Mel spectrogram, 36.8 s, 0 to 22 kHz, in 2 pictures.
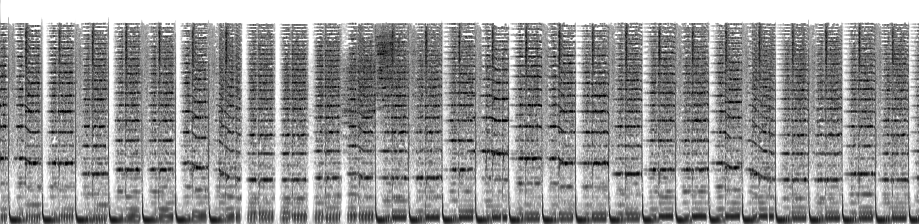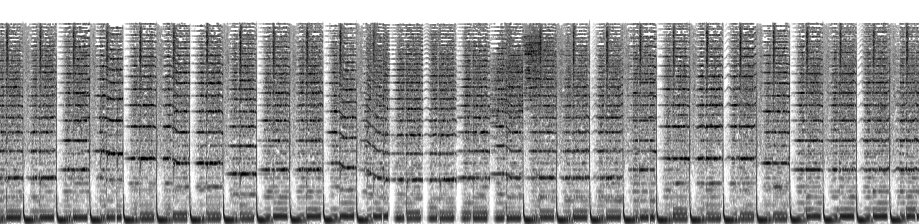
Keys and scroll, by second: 13.8-18.1 typing, 19.2-20.1 typing, 22.9-27.1 typing, 28.3-29.2 typing, 33.2-36.7 typing, 36.6 Tab.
